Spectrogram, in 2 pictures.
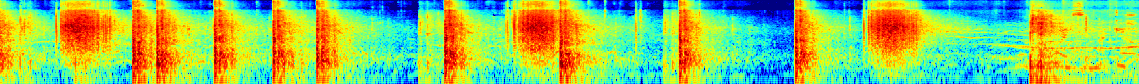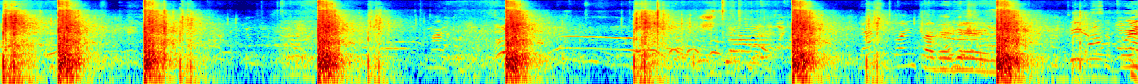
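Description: Fireworks bang and crackle loudly overhead, one burst after another.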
